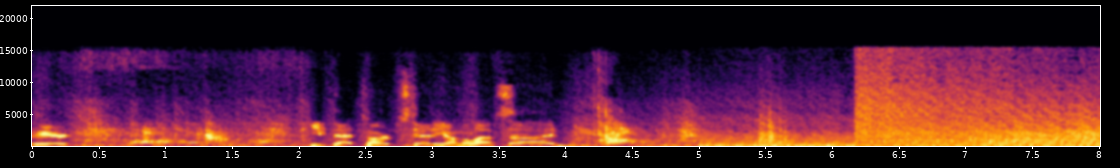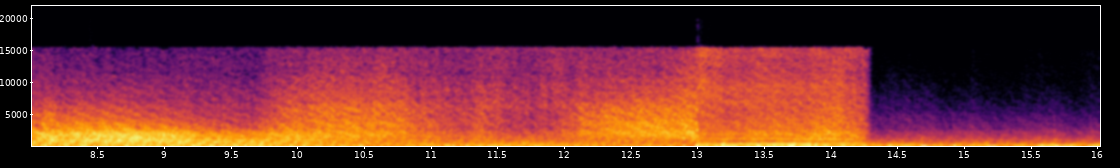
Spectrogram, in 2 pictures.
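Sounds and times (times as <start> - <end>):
abrasive blasting hiss: 6.2 - 14.3
music: 13.0 - 16.0.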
